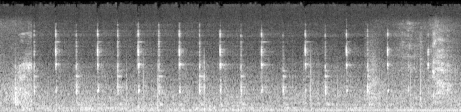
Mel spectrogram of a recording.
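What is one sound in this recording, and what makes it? A pendulum clock ticks steadily.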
